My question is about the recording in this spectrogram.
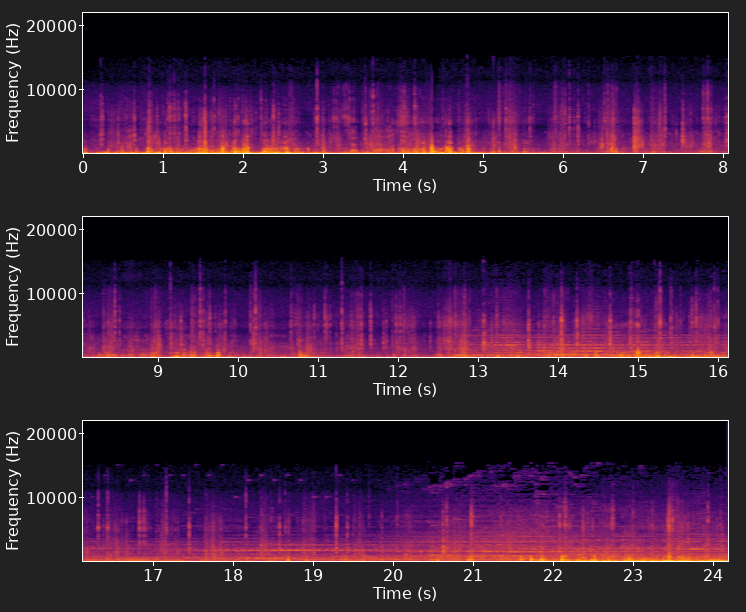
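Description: Footsteps crunching on a gravel path in a steady walking rhythm, with low rumble on the microphone in the first few seconds and again near the end. About halfway in, music with long held notes comes in over the steps.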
